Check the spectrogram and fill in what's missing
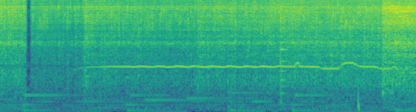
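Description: Mutton dropped into a pan of hot ginger, cumin, chilli and garam masala paste sets off a steady close sizzle and frying hiss, with a few clinks of the pan and a faint whistle-like tone running through.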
